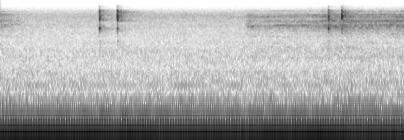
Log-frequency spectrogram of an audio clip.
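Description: Two short clicks of a computer mouse, about a second apart, over a steady low hum.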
